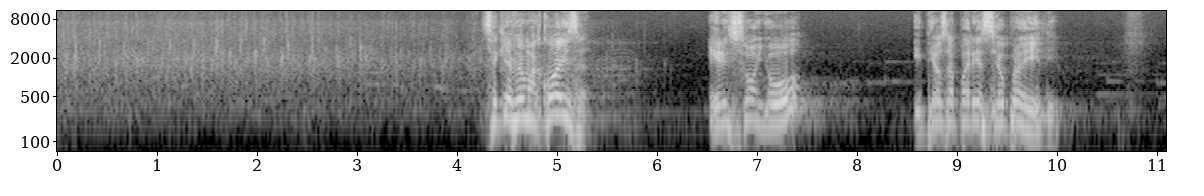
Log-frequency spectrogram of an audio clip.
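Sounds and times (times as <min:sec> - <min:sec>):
congregation clapping: 0:00.0 - 0:06.2.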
